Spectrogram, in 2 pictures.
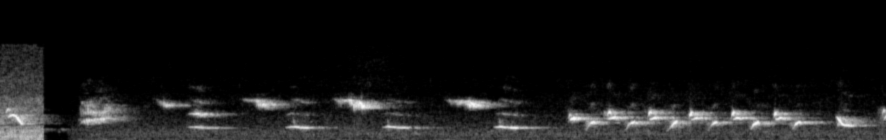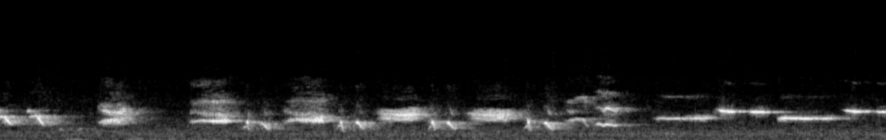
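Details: Sooty-headed bulbul used as a training and lure recording: loud, varied whistled phrases of slurred notes, followed by a dense tumbling sequence of sharp chirps and high clear whistles. Background is quiet.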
